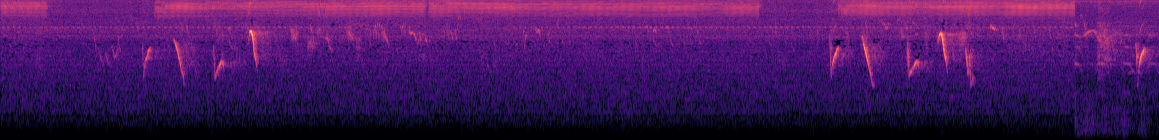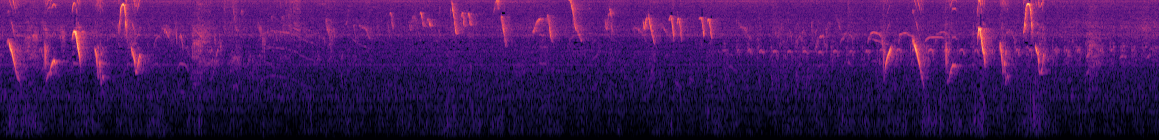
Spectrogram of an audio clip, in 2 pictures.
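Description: Wild songbird calling in short clusters of quick, high, sharply sliding chirps, several times over, with a steady high hiss behind them for the first eleven seconds or so.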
